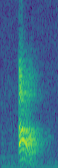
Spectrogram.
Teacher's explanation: the fourth tone is falling tone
